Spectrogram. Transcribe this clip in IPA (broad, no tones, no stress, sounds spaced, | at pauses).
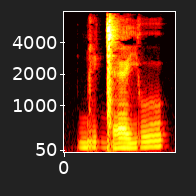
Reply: b i ɡ͡ǀ ɛː j u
